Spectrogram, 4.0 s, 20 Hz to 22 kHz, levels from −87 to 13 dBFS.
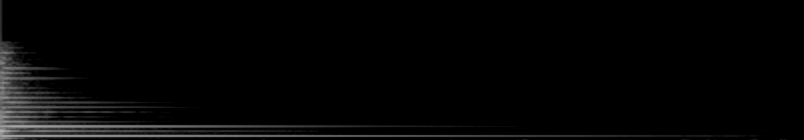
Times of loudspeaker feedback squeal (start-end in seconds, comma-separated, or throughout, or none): none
